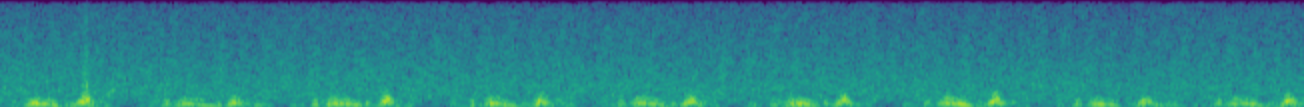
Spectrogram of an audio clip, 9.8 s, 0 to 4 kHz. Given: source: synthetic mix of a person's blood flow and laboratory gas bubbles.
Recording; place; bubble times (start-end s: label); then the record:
Doppler ultrasound of blood flow; precordium
no bubbles
From the record:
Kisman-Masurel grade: 000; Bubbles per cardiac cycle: 0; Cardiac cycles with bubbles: 0%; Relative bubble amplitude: no bubbles discernible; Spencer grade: 0 (complete lack of bubble signals)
